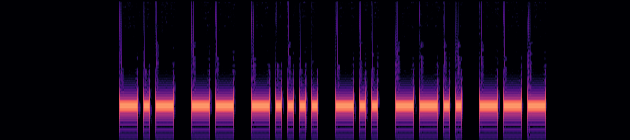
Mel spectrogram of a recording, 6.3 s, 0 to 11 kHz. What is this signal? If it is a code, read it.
Morse code, heard as a keyed tone, about 20 wpm, 700 Hz. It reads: KM6DZO
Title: USA Call Signs - 6 Characters - 4x Character Spacing - 20wpm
